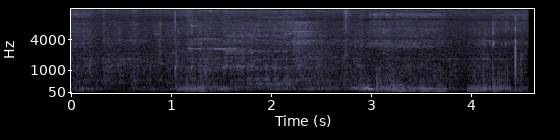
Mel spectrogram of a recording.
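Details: Sleeping Springer Spaniel snores, about three low, rumbling breaths over a few seconds against quiet room noise: snoring.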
